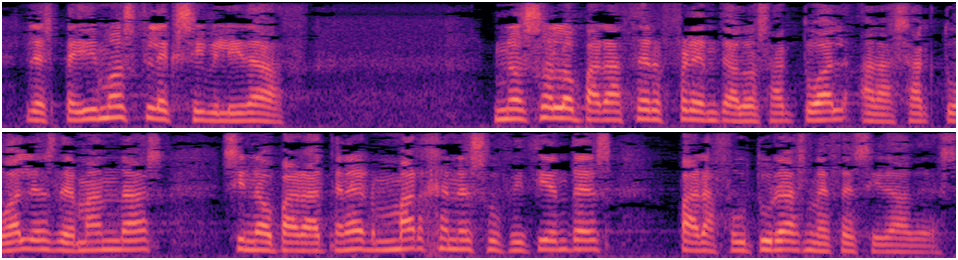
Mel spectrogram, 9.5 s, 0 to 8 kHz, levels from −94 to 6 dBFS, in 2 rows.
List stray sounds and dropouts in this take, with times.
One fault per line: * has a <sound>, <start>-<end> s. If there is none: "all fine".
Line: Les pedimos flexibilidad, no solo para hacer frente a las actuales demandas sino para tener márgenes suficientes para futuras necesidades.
all fine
